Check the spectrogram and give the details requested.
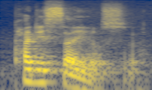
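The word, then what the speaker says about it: Φαρισαῖος: 그래서 이 이게 헬라어로 쓰여진 바리새의 발음은 파리사이오스예요. 파리사이오스.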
